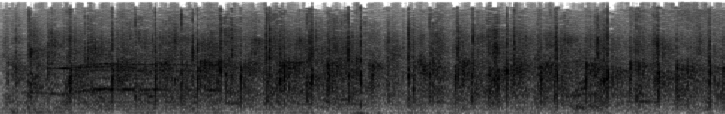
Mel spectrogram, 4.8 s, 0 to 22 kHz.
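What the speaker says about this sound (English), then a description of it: "Big round of applause for Irwin Corey." Audience applause for comedian Irwin Corey at his 100th birthday celebration, a steady, dense wash of clapping from a crowd that holds for the whole stretch, with faint voices and a few cheers mixed in.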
